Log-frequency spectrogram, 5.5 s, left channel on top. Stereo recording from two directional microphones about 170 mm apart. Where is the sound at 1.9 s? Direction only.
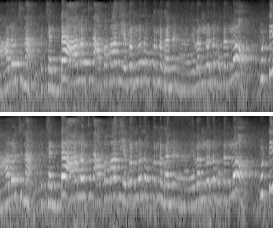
35° right (ahead or behind).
